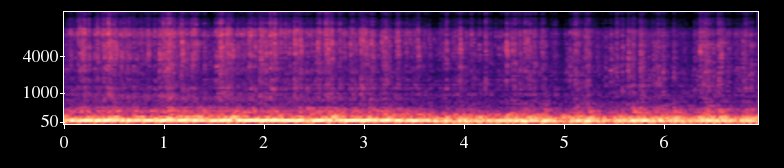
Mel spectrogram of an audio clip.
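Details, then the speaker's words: 1991 Chevy Camaro running after dropping the fuel tank to fix a year-long fuel pressure problem; fuel pressure restored, deep steady rumble with even revs and no misses, knocks or hesitation, running the best it ever has. "lo and behold after everything was said and done I'm getting fuel pressure um it the car is running the best I've ever had it running"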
